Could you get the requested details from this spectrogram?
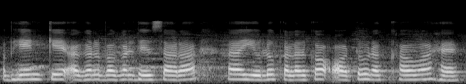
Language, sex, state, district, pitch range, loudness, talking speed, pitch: Hindi, female, Bihar, Kishanganj, 215-230 Hz, -13 LUFS, 155 wpm, 220 Hz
